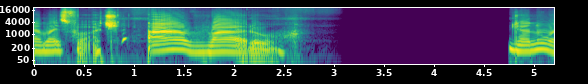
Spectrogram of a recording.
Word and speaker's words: avaro: É frequente ouvirmos a pronúncia avaro, rúbrica e púdico. Ávaro, rúbrica e púdico. Vamos para Vamos pegar esse texto aqui para entender. as pronúncias a varo, púbrica e púdico como próparoxitas. Foi o que aconteceu comigo. Porém, como elas não recebem acento gráfico, devem ser pronunciadas como paroxítanos.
